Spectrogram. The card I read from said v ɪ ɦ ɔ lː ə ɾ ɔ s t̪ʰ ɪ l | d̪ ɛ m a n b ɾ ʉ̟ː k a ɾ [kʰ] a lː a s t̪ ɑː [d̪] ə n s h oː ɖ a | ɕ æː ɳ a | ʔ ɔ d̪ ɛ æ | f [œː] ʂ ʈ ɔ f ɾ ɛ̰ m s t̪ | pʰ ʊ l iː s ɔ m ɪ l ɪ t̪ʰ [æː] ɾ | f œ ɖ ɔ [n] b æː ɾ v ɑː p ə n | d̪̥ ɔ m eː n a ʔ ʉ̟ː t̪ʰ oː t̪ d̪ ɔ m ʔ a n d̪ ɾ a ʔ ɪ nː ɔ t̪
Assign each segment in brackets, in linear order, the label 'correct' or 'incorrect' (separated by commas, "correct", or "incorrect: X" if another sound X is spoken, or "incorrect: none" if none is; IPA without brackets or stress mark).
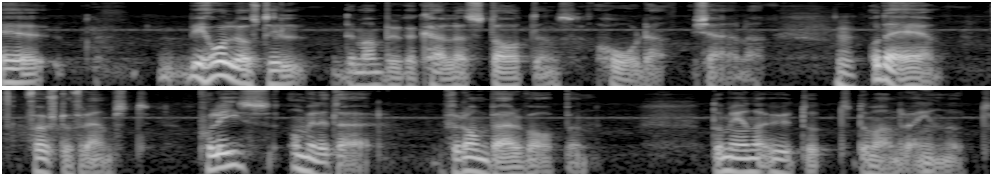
correct, incorrect: t̪, incorrect: œ, correct, incorrect: m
